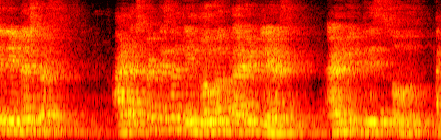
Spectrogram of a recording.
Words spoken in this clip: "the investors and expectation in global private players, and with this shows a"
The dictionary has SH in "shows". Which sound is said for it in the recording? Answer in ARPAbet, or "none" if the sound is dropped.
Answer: S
